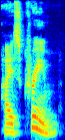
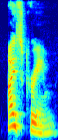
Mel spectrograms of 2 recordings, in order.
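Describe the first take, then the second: First: Ice cream with "cream" carrying the stress; "ice" light, "cream" stressed and falling; even stress. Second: Ice cream with ICE stressed, cream falling. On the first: Teacher showing the British way: "cream" stressed. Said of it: "but I usually say". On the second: Teacher showing the American way: stress on "ice". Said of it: "Most Americans will say". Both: Shown as a demonstration.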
